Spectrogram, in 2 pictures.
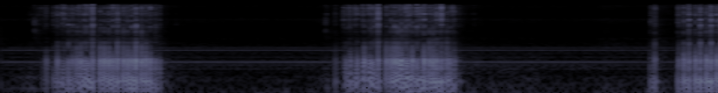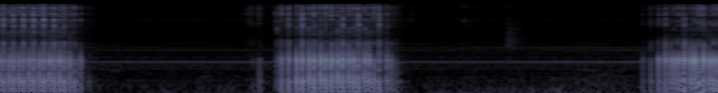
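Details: Chihuahua Cooper asleep, snoring loudly with rasping, rumbling breaths roughly every two seconds, five strong bursts with quiet pauses between, the sound deep and rattling like a small engine.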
